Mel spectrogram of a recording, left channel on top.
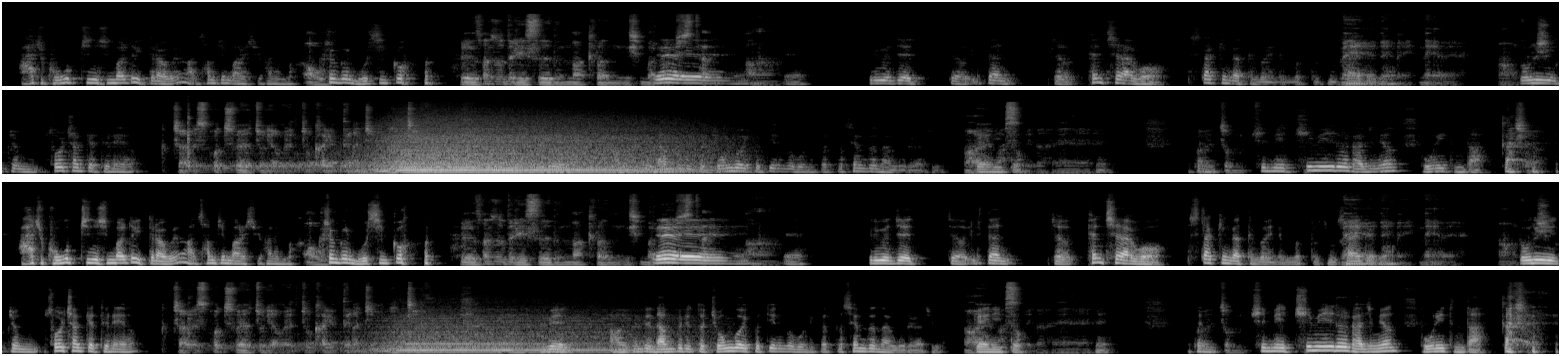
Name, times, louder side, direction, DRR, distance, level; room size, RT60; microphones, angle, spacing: voice 1, 0.2-2.9 3.2-4.3 6.5-7.6 7.8-8.0 8.7-9.1 9.5-10.1 10.5-13.9 15.2-16.9 20.5-21.3 21.6-25.0 25.3-25.8 26.5-26.6 27.5-27.7 28.1-30.9, right 7 dB, 75° right, 0.3 m, -26 dB
voice 2, 4.6-7.1 7.4-7.8 13.4-14.6 15.0-15.4 17.3-20.4 25.2-26.6 27.0-27.2 27.5-28.0 29.6-29.7 30.7-30.9, equal, 10° left, 0.9 m, -38 dB
sound 1, 17.4-23.0, left 5 dB, 70° left, 0.3 m, -28 dB
4.3 x 2.0 x 2.2 m
head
